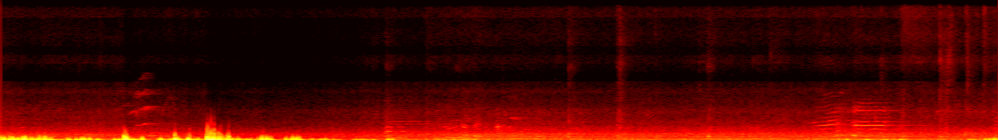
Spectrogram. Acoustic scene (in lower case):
residential area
